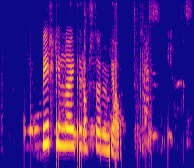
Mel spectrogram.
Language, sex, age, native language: Icelandic, male, 10, Icelandic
